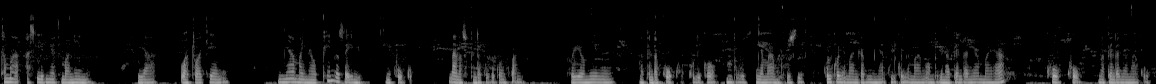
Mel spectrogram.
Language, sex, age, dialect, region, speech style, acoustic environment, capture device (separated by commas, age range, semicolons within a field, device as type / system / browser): Swahili, male, 18-24, Kenya - Mombasa, Kenya, relaxed, people talking; music, mobile / Linux / Chrome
